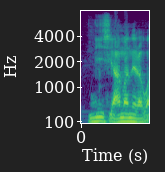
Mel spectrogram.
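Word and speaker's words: 西周: 그래서 한자 말은 서주 이렇게 쓰는데, 하여튼, 이 일본식 발음이 이제 니시 아마네라고 하는데, 니시 아마네라는 그 사람이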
